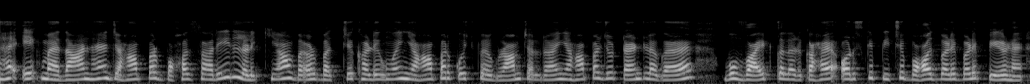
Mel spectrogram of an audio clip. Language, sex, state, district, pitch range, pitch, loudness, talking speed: Hindi, female, Jharkhand, Jamtara, 220-265 Hz, 240 Hz, -24 LUFS, 235 wpm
